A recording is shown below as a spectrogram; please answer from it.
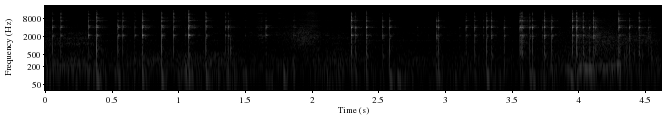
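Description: A medium, empty glass jar with a green lid and a printed Princess Tiana design is held up in both hands and tapped with long acrylic nails. About 22 quick, bright clinks ring with a hollow, glassy tone around 2.3 kHz and die away almost instantly, in uneven bursts over quiet background hiss.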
